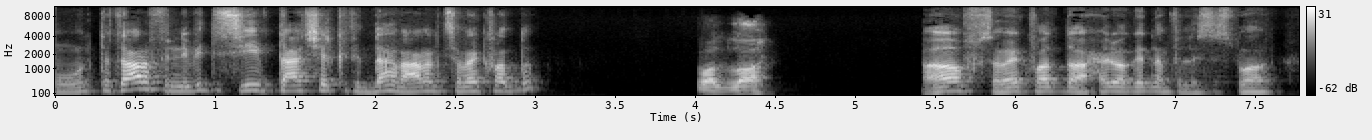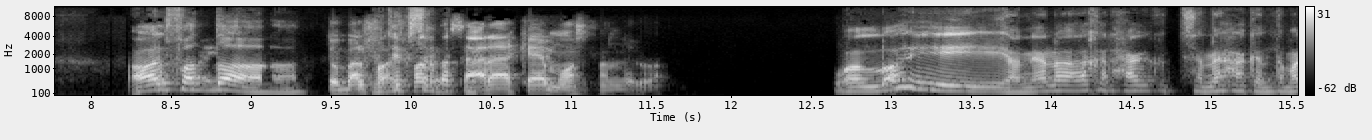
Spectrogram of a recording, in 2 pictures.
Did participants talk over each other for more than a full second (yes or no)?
no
